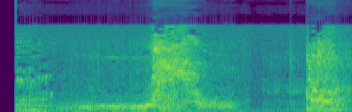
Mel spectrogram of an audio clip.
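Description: A tiger roar sound effect: a low growl that swells into a loud roar about two seconds in and fades by three seconds, with a second sudden loud burst just before the end.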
